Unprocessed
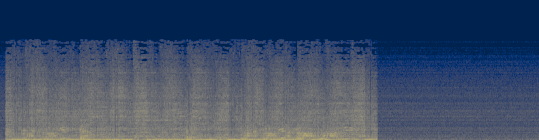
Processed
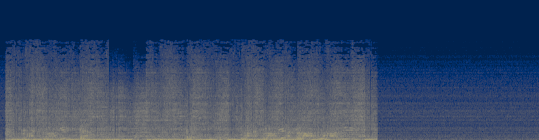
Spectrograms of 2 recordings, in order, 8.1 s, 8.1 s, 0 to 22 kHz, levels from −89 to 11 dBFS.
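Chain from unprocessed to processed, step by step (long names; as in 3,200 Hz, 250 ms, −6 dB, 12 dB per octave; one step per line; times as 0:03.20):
0:01.63–0:02.19: high-frequency loss of the air 68 metres
level −6 dB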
